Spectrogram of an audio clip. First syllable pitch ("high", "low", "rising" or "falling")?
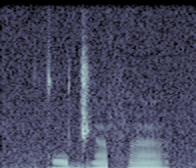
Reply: low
